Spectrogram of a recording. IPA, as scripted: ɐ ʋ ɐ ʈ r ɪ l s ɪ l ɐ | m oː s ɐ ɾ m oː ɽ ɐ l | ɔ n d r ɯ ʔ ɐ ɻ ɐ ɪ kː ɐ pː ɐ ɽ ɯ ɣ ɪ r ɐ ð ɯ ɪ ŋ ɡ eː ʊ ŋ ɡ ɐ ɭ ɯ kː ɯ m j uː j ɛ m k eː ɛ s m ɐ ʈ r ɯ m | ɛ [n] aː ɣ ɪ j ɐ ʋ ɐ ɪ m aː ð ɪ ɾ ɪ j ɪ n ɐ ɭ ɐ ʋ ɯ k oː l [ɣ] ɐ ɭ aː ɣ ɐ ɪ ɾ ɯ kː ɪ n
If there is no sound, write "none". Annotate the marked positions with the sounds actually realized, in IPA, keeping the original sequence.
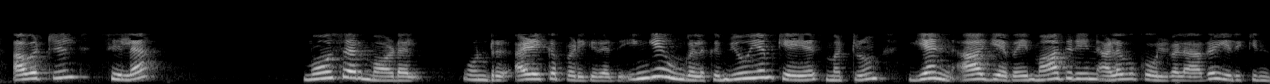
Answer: n, ɣ

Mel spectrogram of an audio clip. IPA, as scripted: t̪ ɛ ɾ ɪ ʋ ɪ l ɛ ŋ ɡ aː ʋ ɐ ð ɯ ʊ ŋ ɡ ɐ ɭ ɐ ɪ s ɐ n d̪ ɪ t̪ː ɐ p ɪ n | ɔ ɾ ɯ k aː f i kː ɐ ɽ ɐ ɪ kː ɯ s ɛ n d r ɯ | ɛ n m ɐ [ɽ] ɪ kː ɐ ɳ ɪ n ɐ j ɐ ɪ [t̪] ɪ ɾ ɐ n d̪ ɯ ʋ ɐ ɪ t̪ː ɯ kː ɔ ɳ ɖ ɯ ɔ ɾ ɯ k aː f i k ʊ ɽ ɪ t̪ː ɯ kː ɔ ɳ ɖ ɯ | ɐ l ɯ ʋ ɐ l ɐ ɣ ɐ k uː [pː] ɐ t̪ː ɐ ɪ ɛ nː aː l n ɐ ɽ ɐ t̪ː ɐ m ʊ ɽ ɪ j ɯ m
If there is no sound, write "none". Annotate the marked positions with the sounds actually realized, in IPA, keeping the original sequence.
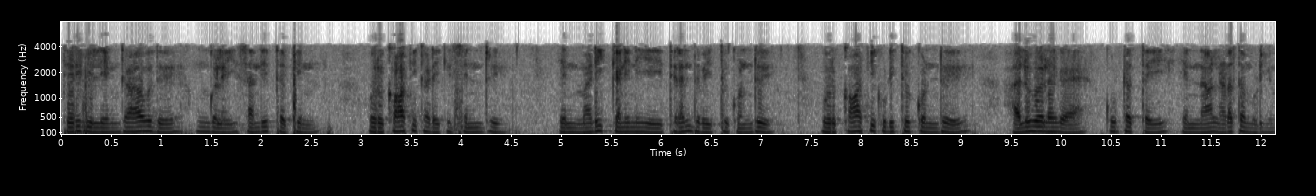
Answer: ɽ, t̪, ʈː

